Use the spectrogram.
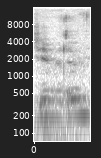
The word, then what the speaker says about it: Gevedon: I would say Gevedon. It's like with an R.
